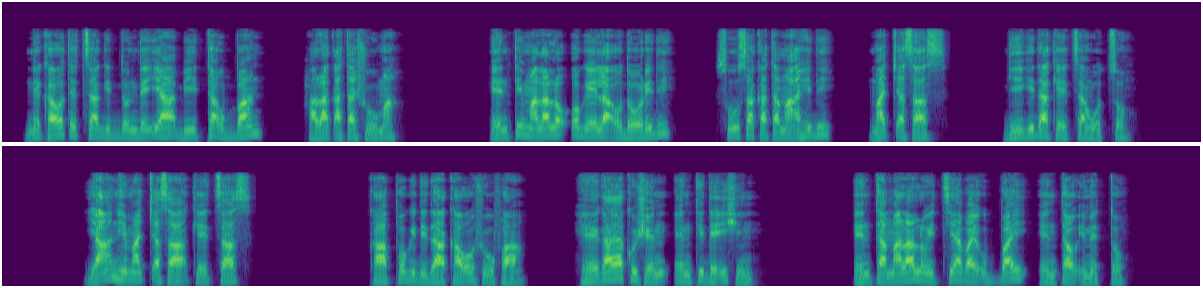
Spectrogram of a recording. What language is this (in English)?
Gofa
